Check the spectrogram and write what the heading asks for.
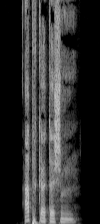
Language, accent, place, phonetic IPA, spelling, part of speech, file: German, Germany, Berlin, [ˈapˌɡœtɪʃm̩], abgöttischem, adjective, De-abgöttischem.ogg
- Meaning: strong dative masculine/neuter singular of abgöttisch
